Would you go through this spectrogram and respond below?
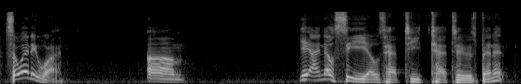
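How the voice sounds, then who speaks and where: Rambling middle-aged talk host, dry mic. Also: male voice, mid-range voice, normal speed, no echo. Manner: rambling storyteller, self-mocking, lively. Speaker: sports talk show host. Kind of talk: casual radio-style chat.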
